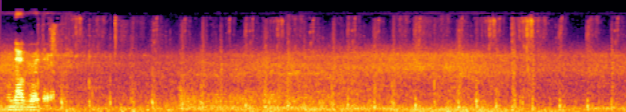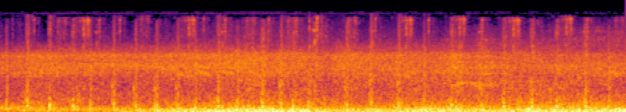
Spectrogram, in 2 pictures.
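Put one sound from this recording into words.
Armoured footsteps run quickly over the ground.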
